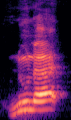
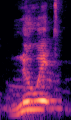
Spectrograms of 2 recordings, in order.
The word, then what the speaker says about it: Nut: The pronunciation of the ancient Egypt is uncertain because vowels were long omitted from its writing. Although her name includes the unpronounced determinative hieroglyph for sky, her name Nut also itself means sky, usually transcribed as Nut, but also sometimes appears in older sources as Nunut, Nanette, Nuit, or Not.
